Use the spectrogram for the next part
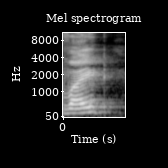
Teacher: ಇಲ್ಲಿ ವ ಧ್ವನಿ ಕೇಳ್ತದೆ, ಎಚ್ ಸೈಲೆಂಟ್ ಆಗ್ತದೆ.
